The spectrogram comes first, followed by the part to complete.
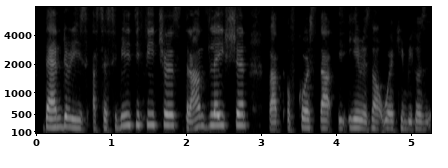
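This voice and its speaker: With an Italian accent, a woman speaks in a medium pitch and dark, mellow tone with ordinary pitch variation, in a dry, close sound with no echo. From Italy. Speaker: edtech presenter. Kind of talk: webinar product demo. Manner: animated.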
